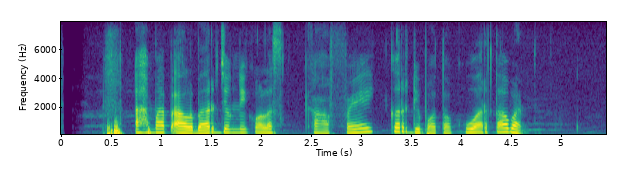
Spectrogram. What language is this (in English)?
Sundanese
